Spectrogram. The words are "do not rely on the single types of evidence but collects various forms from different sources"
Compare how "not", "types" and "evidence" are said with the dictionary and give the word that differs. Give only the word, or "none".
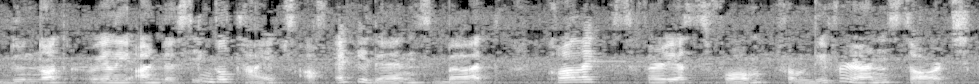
none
